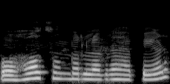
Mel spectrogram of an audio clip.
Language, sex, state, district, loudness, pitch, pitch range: Hindi, female, Chhattisgarh, Korba, -18 LUFS, 240 Hz, 225-265 Hz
